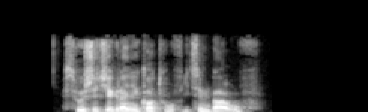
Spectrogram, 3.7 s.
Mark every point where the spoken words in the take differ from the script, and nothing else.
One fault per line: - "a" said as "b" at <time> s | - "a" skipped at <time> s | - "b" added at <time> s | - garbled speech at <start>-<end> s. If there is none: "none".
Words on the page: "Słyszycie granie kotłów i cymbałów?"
none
